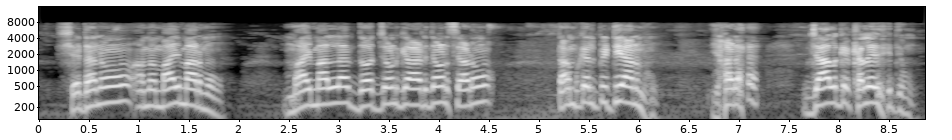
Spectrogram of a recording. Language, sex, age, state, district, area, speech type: Odia, male, 45-60, Odisha, Balangir, urban, spontaneous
